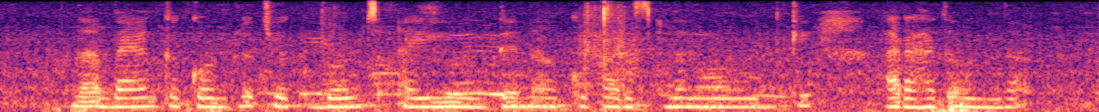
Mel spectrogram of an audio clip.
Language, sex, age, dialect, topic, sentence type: Telugu, female, 18-24, Utterandhra, banking, question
